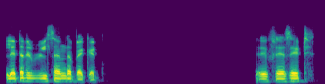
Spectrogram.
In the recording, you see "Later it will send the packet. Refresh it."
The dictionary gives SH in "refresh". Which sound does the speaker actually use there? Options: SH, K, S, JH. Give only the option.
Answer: S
